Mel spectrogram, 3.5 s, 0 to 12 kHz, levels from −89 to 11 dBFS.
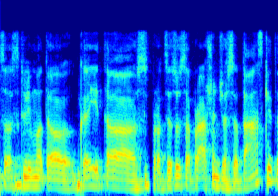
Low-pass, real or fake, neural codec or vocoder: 7.2 kHz; fake; codec, 16 kHz, 4 kbps, FunCodec, trained on LibriTTS, 50 frames a second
